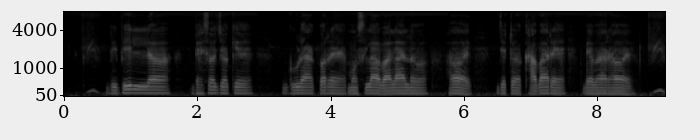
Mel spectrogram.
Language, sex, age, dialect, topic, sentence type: Bengali, male, 18-24, Jharkhandi, agriculture, statement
